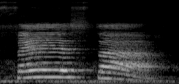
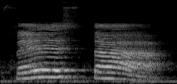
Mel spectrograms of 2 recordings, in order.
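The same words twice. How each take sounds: First: The stress is on the first syllable. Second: The same.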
